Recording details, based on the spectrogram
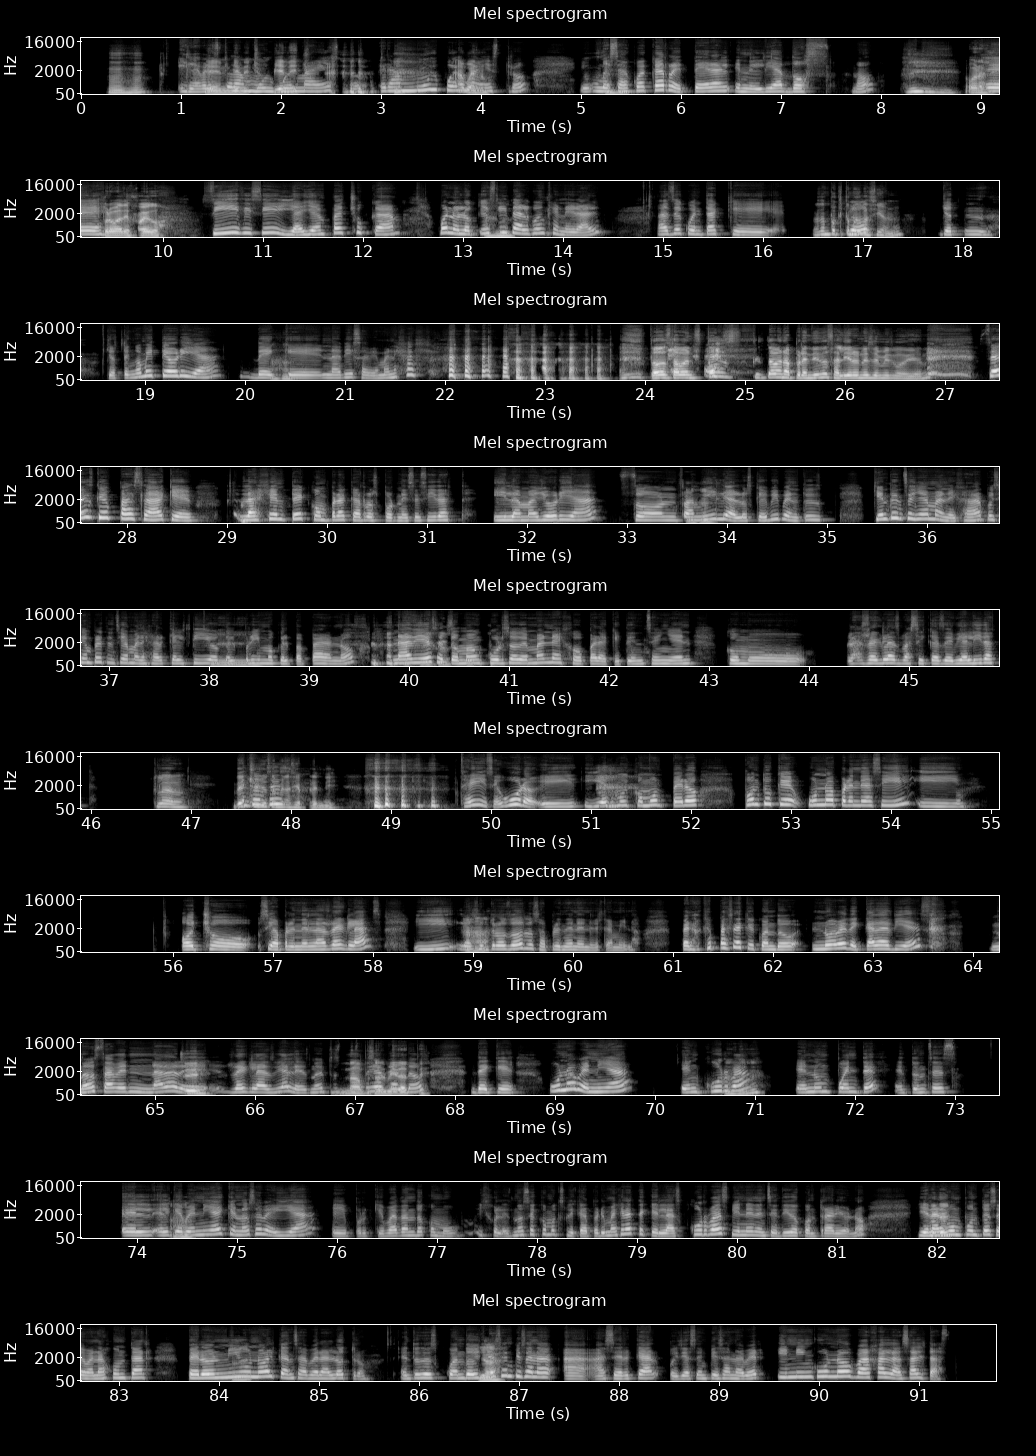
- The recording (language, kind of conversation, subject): Spanish, podcast, ¿Cómo superas el miedo a equivocarte al aprender?
- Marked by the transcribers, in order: other background noise; laugh; gasp; tapping; laugh; laugh; other noise; laugh; laugh; chuckle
